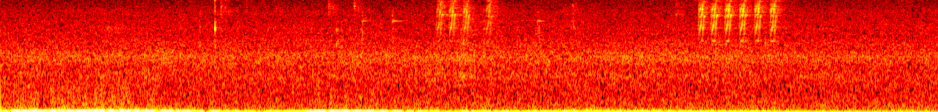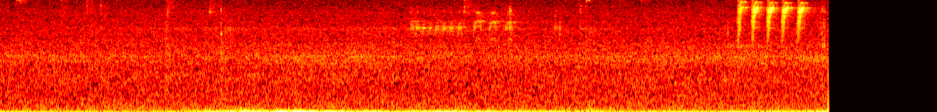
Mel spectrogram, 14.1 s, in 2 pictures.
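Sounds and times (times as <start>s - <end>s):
low rumble: 0.0s - 12.6s
small birds chirping: 0.6s - 13.3s
faint ticks: 1.5s - 1.8s, 7.7s - 8.8s.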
